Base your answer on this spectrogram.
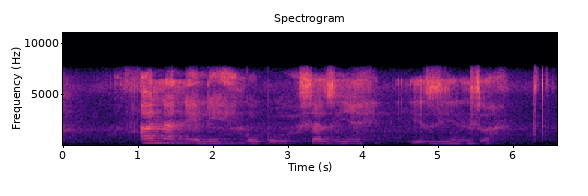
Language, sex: Zulu, female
